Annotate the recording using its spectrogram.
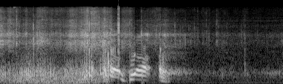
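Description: A bike crashes down into dry leaves with a sudden clatter.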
